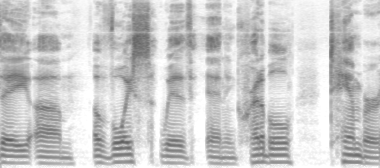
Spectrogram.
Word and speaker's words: timbre: It's sort of the same thing as like letting someone with a voice with an incredible timbre. Is that how you pronounce it, Chris? Yeah. An incredible timbre, smoking and being deep and letting their voice wash over you.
